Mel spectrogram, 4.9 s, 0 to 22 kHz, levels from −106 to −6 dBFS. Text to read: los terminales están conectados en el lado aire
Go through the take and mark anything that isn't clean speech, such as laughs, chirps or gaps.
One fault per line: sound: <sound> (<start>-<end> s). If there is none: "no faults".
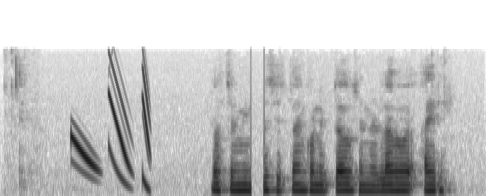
sound: chirp (0.7-1.5 s)
sound: dropout (2.5-2.6 s)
